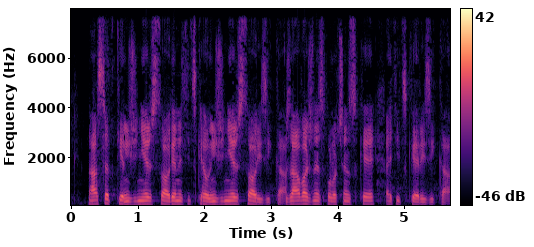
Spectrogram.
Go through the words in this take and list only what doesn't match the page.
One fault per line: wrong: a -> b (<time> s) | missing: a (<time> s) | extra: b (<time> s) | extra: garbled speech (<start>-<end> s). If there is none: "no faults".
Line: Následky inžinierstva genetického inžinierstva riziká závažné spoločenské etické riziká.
no faults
